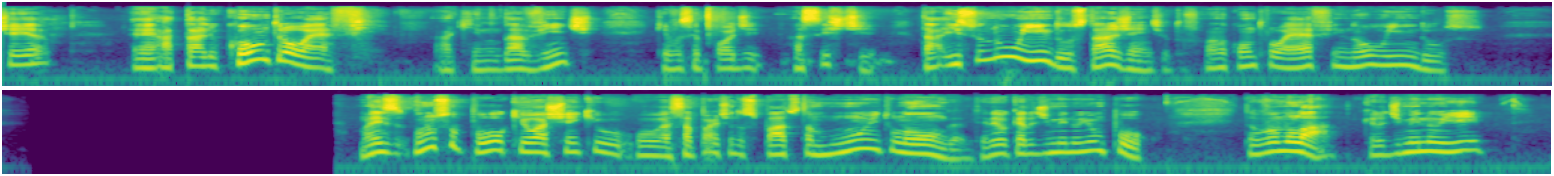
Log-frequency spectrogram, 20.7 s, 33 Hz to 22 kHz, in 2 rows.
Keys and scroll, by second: 1.9 ctrl+f, 12.5 ctrl+f.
